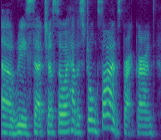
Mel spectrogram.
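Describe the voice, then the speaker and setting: A woman speaks at a moderate pace in a bright, sharp tone. Behind her, the background is quiet. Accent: English. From southwest England (Plymouth). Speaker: university lecturer. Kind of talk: lecture. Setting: video call.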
